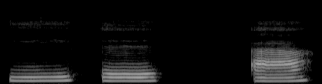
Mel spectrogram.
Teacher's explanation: closer to the lips, to the front of the mouth, E, A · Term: forward vowels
